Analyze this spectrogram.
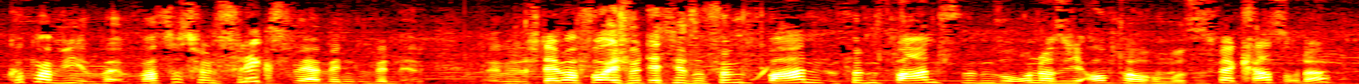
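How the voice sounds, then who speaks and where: A man, chatting casually and excitably in slang to a phone camera as a vlogger. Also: high voice, fast talker. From Berlin, Germany. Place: outdoors on holiday, by beach, pool and roads. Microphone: phone at arm's length. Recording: noisy outdoor phone recording.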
